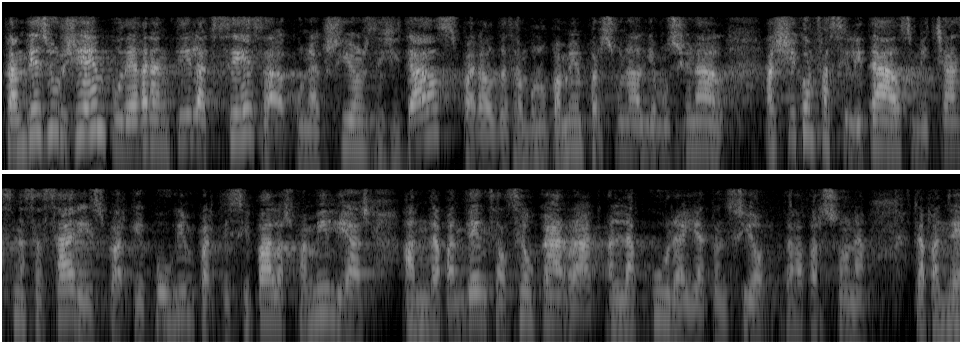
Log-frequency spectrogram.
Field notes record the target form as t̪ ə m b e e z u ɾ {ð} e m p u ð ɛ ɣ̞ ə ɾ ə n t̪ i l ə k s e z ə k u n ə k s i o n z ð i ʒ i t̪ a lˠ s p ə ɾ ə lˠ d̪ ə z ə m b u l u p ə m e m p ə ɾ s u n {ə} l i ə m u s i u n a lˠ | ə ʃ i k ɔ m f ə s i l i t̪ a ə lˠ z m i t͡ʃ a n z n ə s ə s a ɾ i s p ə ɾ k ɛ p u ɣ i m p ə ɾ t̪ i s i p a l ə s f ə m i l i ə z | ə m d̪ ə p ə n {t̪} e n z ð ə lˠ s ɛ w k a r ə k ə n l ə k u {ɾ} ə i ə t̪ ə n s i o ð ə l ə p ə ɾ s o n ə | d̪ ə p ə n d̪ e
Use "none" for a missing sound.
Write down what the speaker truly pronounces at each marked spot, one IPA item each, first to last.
ʒ, a, d̪, ɾ

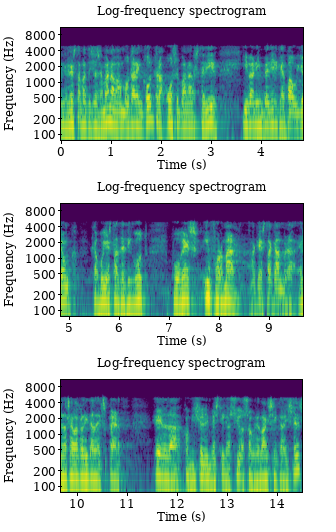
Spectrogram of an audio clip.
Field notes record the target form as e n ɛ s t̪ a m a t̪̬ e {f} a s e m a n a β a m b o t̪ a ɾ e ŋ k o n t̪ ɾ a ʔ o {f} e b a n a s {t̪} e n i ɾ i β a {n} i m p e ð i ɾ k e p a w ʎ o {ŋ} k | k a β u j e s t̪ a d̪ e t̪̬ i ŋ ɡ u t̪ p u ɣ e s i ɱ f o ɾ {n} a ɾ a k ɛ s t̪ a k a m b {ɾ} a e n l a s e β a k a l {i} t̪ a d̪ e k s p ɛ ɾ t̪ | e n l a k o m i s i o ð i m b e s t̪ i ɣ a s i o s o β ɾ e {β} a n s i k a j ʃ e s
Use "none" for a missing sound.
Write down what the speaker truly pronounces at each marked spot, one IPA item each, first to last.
ʃ, s, t̪, n, ŋ, m, ɾ, i, β

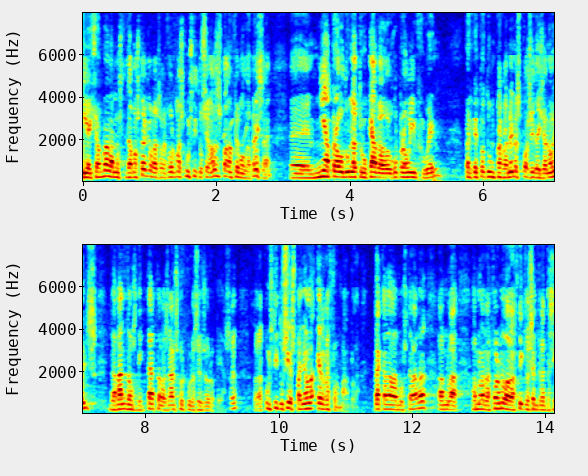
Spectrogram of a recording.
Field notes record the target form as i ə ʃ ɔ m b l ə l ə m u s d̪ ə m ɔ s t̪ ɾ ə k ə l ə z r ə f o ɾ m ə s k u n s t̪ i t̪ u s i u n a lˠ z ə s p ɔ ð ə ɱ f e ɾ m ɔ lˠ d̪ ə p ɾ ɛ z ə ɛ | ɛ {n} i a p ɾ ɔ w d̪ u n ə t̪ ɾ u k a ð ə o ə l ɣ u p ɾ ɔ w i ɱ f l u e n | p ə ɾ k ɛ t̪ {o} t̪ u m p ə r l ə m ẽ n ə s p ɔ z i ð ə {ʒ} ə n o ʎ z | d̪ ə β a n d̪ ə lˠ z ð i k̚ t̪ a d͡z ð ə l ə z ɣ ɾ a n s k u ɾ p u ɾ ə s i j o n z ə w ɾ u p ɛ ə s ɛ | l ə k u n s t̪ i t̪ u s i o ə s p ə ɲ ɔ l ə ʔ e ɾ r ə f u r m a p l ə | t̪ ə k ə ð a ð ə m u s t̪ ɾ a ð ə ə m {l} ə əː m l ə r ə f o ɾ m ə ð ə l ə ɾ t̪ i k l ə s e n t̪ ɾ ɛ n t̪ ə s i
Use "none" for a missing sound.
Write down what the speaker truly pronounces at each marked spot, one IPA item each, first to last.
n, o, ʒ, l

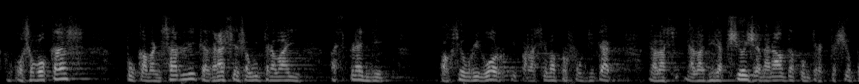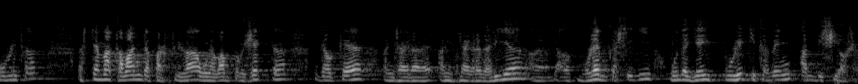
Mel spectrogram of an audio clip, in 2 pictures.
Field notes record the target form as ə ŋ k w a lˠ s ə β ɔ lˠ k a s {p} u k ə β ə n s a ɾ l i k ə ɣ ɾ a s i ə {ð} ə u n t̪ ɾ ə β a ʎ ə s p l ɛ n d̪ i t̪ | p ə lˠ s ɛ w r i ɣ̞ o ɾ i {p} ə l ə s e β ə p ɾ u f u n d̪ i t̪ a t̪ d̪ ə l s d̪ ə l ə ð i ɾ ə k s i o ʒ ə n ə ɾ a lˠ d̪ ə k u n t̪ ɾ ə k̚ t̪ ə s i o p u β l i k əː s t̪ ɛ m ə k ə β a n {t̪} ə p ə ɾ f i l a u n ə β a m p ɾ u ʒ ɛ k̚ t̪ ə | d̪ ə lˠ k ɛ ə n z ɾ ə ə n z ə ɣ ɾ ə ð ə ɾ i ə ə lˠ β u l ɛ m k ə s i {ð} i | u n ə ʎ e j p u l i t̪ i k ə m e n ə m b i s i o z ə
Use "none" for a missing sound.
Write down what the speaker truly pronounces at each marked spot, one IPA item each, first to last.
p, z, p, d̪, ɣ

